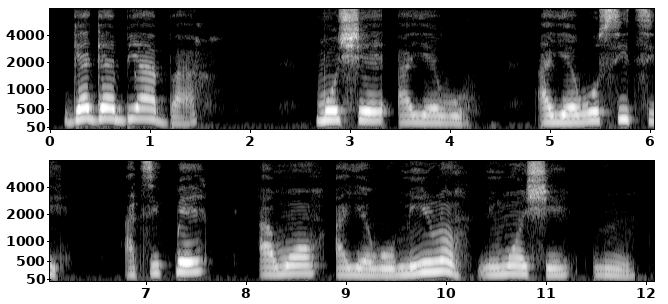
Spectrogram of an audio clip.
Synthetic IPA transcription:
ɡɛ˦ɡɛ˦bi˦a˦˨ba˨˦ | mo˦ʃe˧a˨jɛ˨wo˨ | a̰˨jɛ˨wo˨˦si˦ti˨ | a˨ti˧k͡pe˦ | a˦˨w̃ɔ̃˧a˨jɛ˨wo˨mĩ˨˦ɾ̃ã˦˨nĩ˧˦w̃ɔ̃˦ʃe˧ | wũ˨˧˦

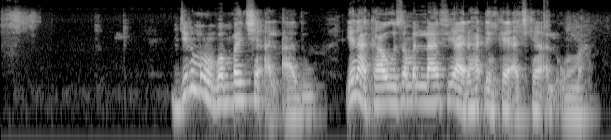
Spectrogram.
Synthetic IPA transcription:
ɡʲɪ˦rmʊ˨mbɐ˦mbɐ˦nt͡ʃɪ˨ŋʔa̰˨lʔa̰ː˨duː˦ | jɐ˦naː˨kaː˦woː˦zɐ˦mɐ˦nlaː˦ɸɪ˦jaː˨da˨ɦa˦ɗɪ˨ŋka˦jʔa̰˨t͡ʃɪ̥˦kʲɪ˦ŋʔa̰˨lʔʊ̰˦mːa̰ː˨

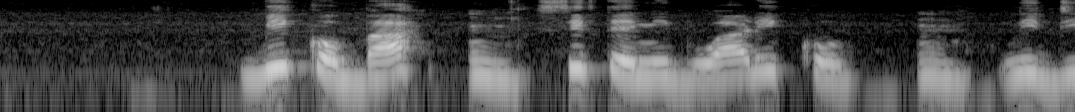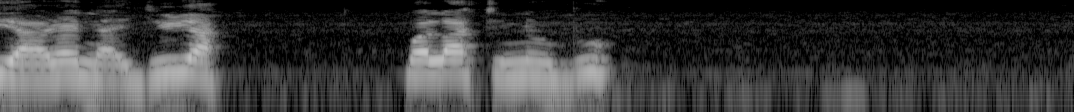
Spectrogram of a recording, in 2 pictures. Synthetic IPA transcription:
ɡ͡bi˦ko˦˨bã˨˦˨ | si˦te˦˨mĩ˧bu˨a˨˦ɾi˦ko˦˨ | ũ˨nĩ˦di˧a˨ɾɛ˧nã˨i˨d͡ʒi˦ɾi˦a˦˨ | ɡ͡bɔ˦la˦ti˧nũ˦˨bu˦

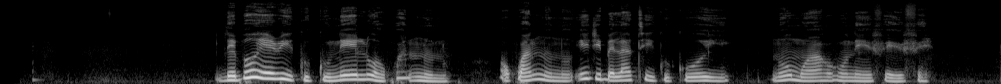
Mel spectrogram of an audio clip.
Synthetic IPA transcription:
de˨bo˦je˦ɾi˨ku˨ku˨ne˦lu˦ɔ˨kʷa˨n̩˦nu˨nu˨ | ɔ˨kʷa˨n̩˦nu˨nu˨ʔi˦d͡ʒi˨be˨la˦tʰi˦˨ku˨ku˨o˦ji˦ | nʊ˦mʊ˨a˦ɦʊ˦ɦʊ˦ne˨fe˦˨e˨fe˦

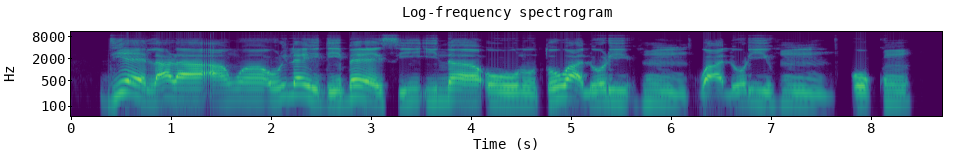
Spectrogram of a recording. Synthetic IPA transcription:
di˨˦ɛ˦˨la˨˦ɾa˧a̰˨w̃ɔ̃˧o˧ɾi˦lɛ˦je˦˨de˨˦bɛ˦˨ɾɛ˨si˨˦i˧nã˧o˨ɾ̃ũ˨to˨˦wa˦˨lo˨˦ɾi˦ɦũ˦˨wa˨lo˨˦ɾi˦ɦũ˦˨ | o˨kũ˧

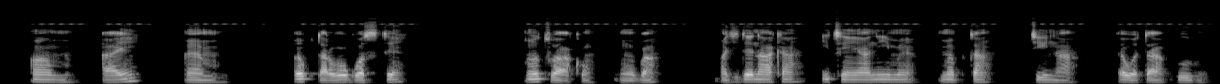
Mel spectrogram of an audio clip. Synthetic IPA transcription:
ɔ˦˨m̩˨ | a˨jɪ˦ | ɛ˨m̩˨ | e˦pʷʊ̥˨ta˨ɾʊ˨ʊ˦ɡʷɔ˦sɪ̥˦te˦ | nʊ˦tu˨a˨kʊ˨nʊ˨ɡ͡ba˦ | ma˨d͡ʒɪ˨de˦na˦ka˦ | i˦te˦ja˦ni˦me˦m̩˦e˦pʊ̥˨ta˦ | ti˦na˨ | e˦we˨ta˦u˦ɾu˨

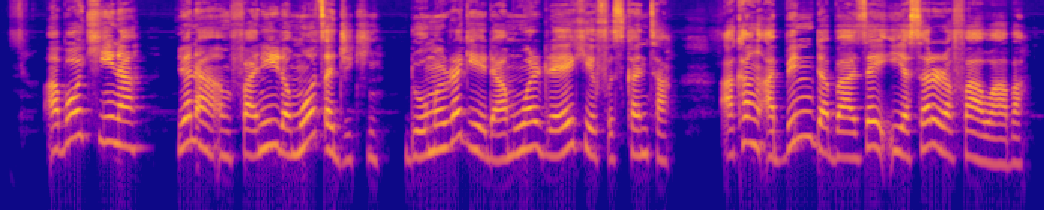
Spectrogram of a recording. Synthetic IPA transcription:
ʔa˨boː˦kʲʰiː˦naː˦ | jɐ˦naː˨ʔa˨mɸaː˨niː˦da˨moː˦sʼɐ˨d͡ʒɪ˨kʲʰiː˦ | doː˨mɪ˦nɽɐ˦ɡʲeː˨daː˨mʊ˦wɐ˦rda˨jɐ˦kʲeː˨ɸʊ˨skɐ˦ntʰaː˨ | ʔa̰˨kɐ˦˨ŋʔa˨bɪ˦nda˨baː˨za˦˨jʔɪ˦ja˨sɐ˦rːɐ˨ɸaː˦waː˦ba˦ʔ

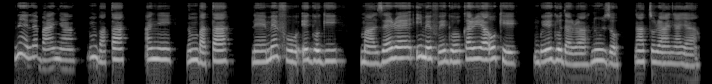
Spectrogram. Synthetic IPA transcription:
ne˦˨le˦ba˨a˦ɲa˦ | m̩˦ba˨ta˦ | a̰˦ɲɪ˦ | n˨m̩˦ba˨ta˦ | ne˨e˨me˦fʊ˨e˦ɡo˦ɡɪ˦ | ma˨ze˨˦ɾe˦i˦me˦fʊ˨e˦ɡo˦ka˦ɾɪ˦ja˦o˦ke˨ | m̩˨ɡ͡be˨e˦ɡo˦da˨ɾa˨nu˦zɔ˨ | na˦tʊ˦ɾa˦a˦ɲa˦ja˦

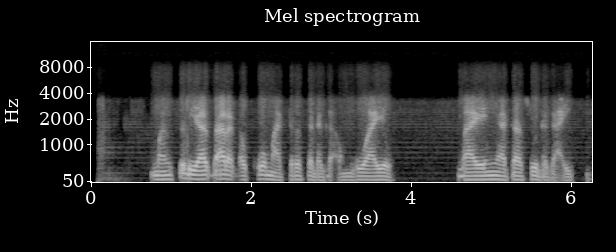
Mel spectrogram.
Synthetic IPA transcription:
mɐ˨nsʊ˦rjaː˦sʼaː˦ɽa˨ɗɐ˦kʷoː˦maː˨tɐ˦rsa˨dɐ˨ɡa̰˨ʔa̰˨ŋɡʷʊ˦waː˦ja˦˨w | baː˦jɐ˦ɲjaː˦taː˦soː˦˨dɐ˨ɡa̰˨ʔa̰˦jkʲi̥ː˨

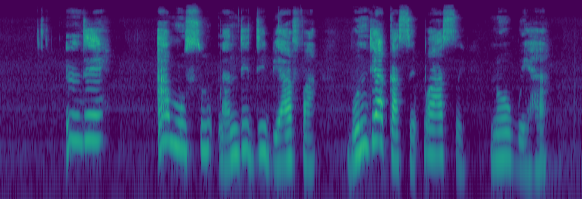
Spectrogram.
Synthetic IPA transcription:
n̩˦dɪ˦ | a˦mu˨su˦na˨n̩˦dɪ˦di˦bi˨a˦fa˦ | bʊ˨n̩˦dɪ˦a˦ka˨sɪ˨k͡pa˦a˦sɪ˨ | no˦ɡʷe˨ɦa˦

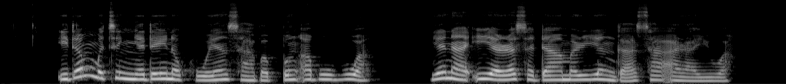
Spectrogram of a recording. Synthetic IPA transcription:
ʔɪ˨dɐ˦mːʊ˨tʊ˦˨mja˦da˦jna˨kʷoː˨jɐ˦nsaː˨bɐ˨bːɪ˦ŋʔa˦buː˦bʊ˦waː˨ | jɐ˦naː˨ʔɪ˦ja˨ɽɐ˦sa˨daː˦mɐ˦rjɪ˦ŋɡaː˨saː˦ʔa̰˨ɽaː˨jʊ˦waː˦

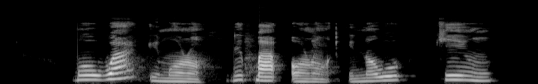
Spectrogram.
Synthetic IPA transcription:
mo˧wa˦i˦˨mɔ̃˨ɾ̃ɔ̃˨ | nĩ˦k͡pa˧ɔ˨ɾ̃ɔ̃˨i˨nɔ̃˨˦wo˦ | kʰi˦ũ˧

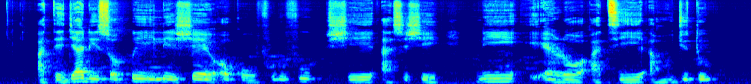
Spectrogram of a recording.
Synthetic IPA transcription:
a˨tɛ˨d͡ʒa˨˦di˧sɔ˧k͡pe˦i˧le˦˨ʃɛ˦ɔ˧kɔ˨o˨fu˧ɾu˧fu˦ʃe˧a˨si˧ʃe˧ | nĩ˦ɛ˦˨ɾɔ˧a˨tʰi˧a˨w̃ɔ̃˧d͡ʒu˦to˦

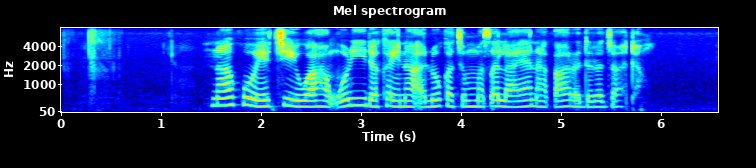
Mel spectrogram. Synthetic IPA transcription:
na˦kʷoː˨je˦t͡ʃeː˦˨waː˨ɦa˨ŋʔʷʼʊ˦ɽiː˦da˨ka˦jnaː˦ʔa̰˨loː˦kɐ˨t͡ʃɪ˦mːɐ˦sʼɐ˦laː˨jɐ˦naː˨kʼaː˦ɽa˨dɐ˦ɾɐ˦d͡ʒaː˨tḁ˦

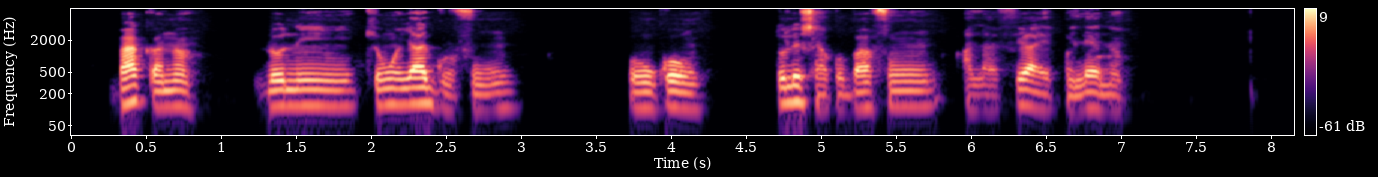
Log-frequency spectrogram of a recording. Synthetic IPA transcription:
ba˦kã˧nãː˦˨ | lo˦nĩ˦ki˦w̃ɔ̃˦ja˦˨ɡu˨fũ˨˦ | o˧hũ˧ko˦ũ˧ | to˦le˦˨ʃa˨ko˨ba˧˦fũ˦a̰˨la˨fi˦a˦˨i˨k͡pĩ˨lɛ˦˨nã˦˨

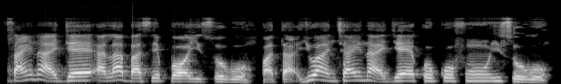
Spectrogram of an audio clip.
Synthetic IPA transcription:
sa˨˦i˦nãː˦˨˦d͡ʒɛ˦a˧la˦ba˧se˧k͡pɔ˧i˨so˨ɾo˨k͡pa˨ta̰˨ju˦a˦˨n̩˦t͡ʃa˦i˦nãː˦˨˦d͡ʒɛ˦ko˧ko˧fũ˦i˧so˨ɾo˨

